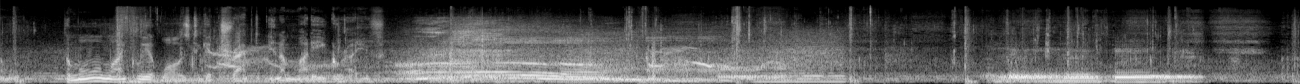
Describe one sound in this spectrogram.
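Large animals grunt and moan low and close by.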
